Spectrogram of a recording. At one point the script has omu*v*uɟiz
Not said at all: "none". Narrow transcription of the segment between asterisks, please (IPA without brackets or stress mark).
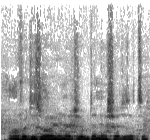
v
